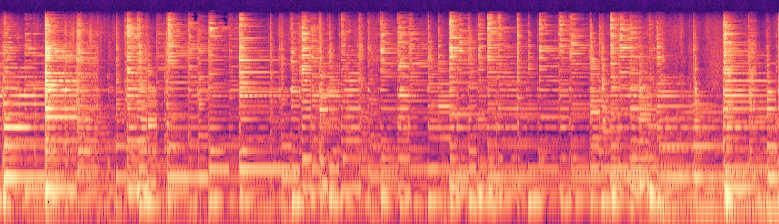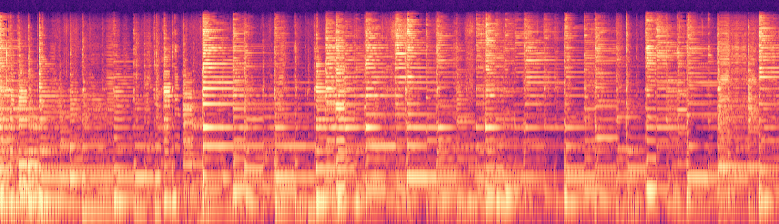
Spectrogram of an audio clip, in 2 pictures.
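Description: Solo guitar playing a piece, with notes and chords ringing out one after another.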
